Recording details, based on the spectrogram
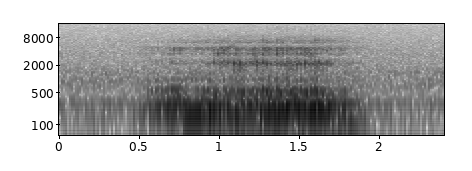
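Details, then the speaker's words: Deep, ordinary snoring from a sleeping person who is still fast asleep: a single long, low, rattling inhaled snore that rises and fades over about a second and a half in a quiet room. "まだいびきをかいて熟睡している"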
